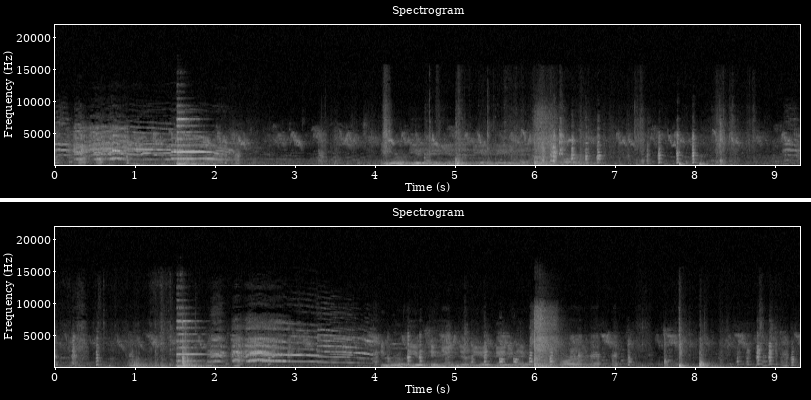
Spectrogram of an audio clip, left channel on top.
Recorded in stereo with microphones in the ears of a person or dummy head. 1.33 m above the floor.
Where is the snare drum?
45° right (ahead or behind), 0.6 m.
